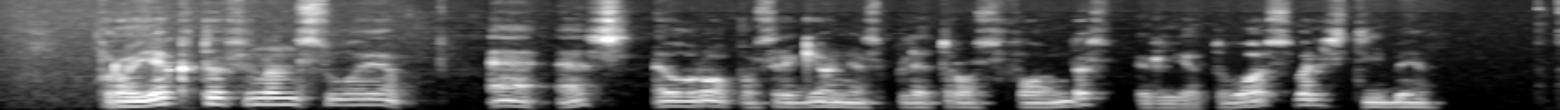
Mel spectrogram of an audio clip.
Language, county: Lithuanian, Utena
